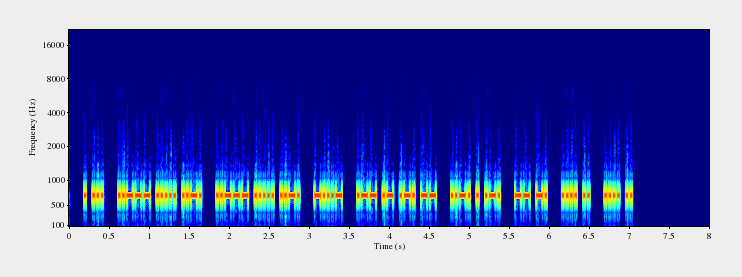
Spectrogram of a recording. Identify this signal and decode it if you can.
Morse code, heard as a keyed tone, about 46 wpm, 700 Hz. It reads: ES 25F 25F <BT> WARM FER MN HI HI
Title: Speed-Racing Common QSO Phrases Encore - 45wpm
